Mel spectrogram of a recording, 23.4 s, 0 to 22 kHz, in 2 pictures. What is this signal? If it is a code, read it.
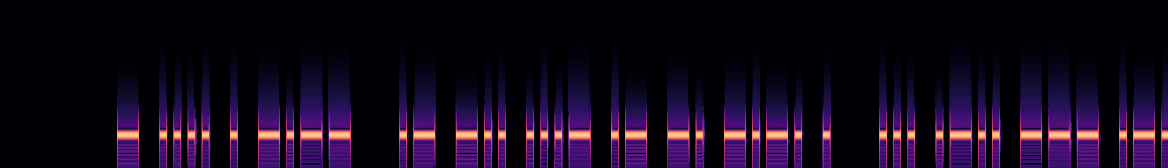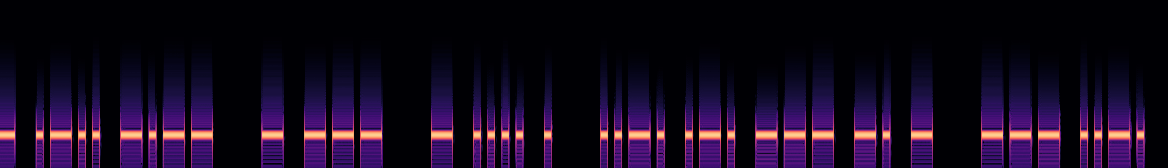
Morse code, heard as a keyed tone, about 17 wpm, 700 Hz. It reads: THEY ADVANCE SLOWLY TO THE FRONT OF
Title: Sentences from Top 1400 Words 17wpm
